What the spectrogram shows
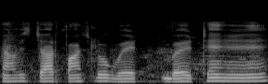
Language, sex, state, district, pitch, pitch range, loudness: Hindi, male, Chhattisgarh, Sarguja, 145 Hz, 140-155 Hz, -28 LUFS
